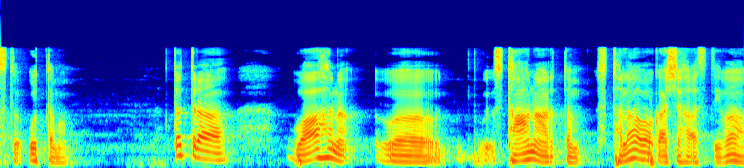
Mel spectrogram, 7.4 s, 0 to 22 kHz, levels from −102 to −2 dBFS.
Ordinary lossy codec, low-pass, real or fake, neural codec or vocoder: none; none; real; none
